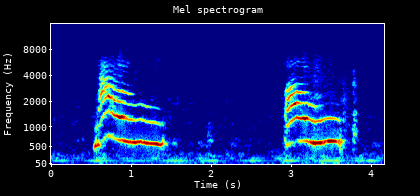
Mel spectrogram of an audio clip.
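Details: Cat calling for breakfast, apparently hungry: two loud, drawn-out meows about two and a half seconds apart, each rising at the start then level and slightly wavering, with a soft background hum in a small room.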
